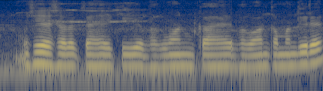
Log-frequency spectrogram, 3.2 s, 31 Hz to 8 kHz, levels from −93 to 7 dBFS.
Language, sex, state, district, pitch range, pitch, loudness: Hindi, male, Bihar, Muzaffarpur, 140-145 Hz, 145 Hz, -30 LUFS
